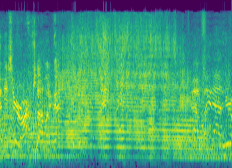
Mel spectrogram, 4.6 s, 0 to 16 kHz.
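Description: Aerobatic propeller airplane flown by Gene Soucy at the 2004 NAS Oceana airshow, its engine drone loud and steady with a rich harmonic whine, a commentator's voice running over it throughout.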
